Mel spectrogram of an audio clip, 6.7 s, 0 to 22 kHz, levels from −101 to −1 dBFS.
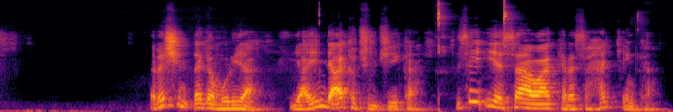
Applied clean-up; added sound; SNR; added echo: neural mask model Resemble Enhance denoiser.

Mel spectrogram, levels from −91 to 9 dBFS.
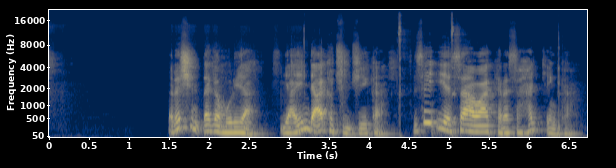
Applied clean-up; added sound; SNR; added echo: neural mask model RNNoise.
